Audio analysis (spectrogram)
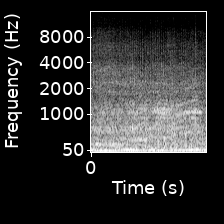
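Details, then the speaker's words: VW Golf, after fitting single-port injection and new distributor: floored while driving, engine drones at flat low revs without climbing, bogging near stall; zero power, cause unclear. "this car has like zero power now you had no power before but like watch this to the floor nothing like no power"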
